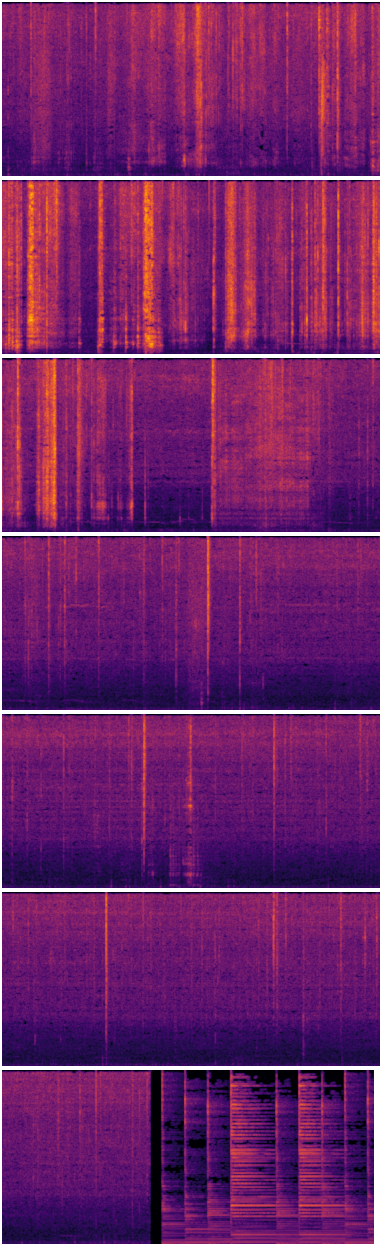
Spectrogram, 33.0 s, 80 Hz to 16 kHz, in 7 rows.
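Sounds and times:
crinkling and rustling: 0.0 - 14.8, 20.1 - 21.6
short hiss: 12.1 - 13.6.

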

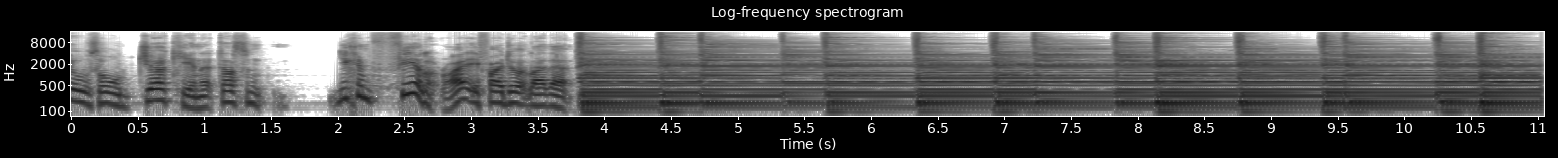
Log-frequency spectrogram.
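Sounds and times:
acoustic guitar strumming: 3.8 - 11.0.

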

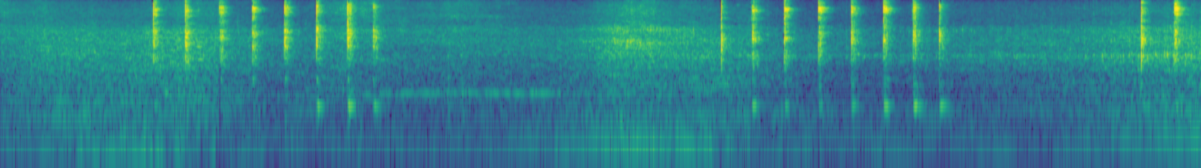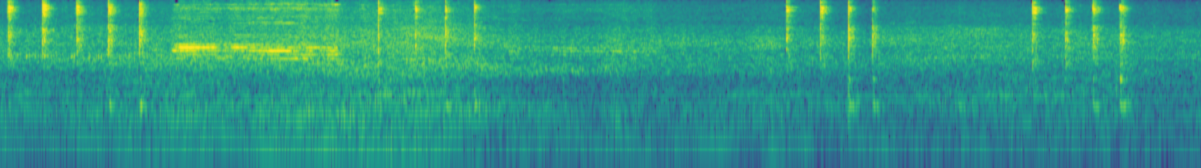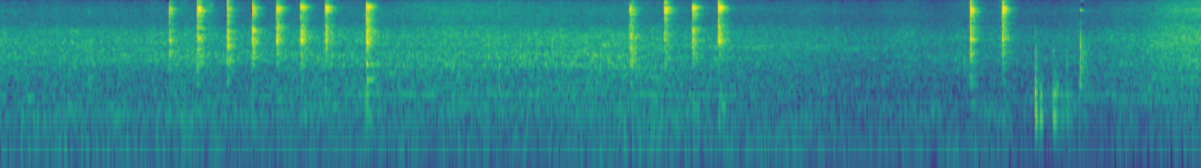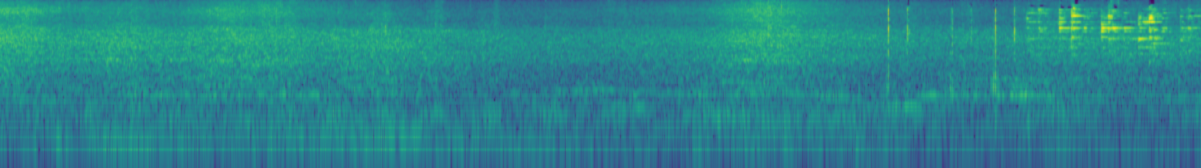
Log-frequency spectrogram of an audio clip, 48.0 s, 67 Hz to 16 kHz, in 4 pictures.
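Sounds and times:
low rumble of vehicle engines: 0.0 - 48.0
metal taps and clinks: 1.5 - 4.0, 7.2 - 9.6, 11.4 - 13.6, 15.8 - 17.0, 19.8 - 20.9, 22.3 - 23.4, 25.7 - 27.8, 45.0 - 48.0.

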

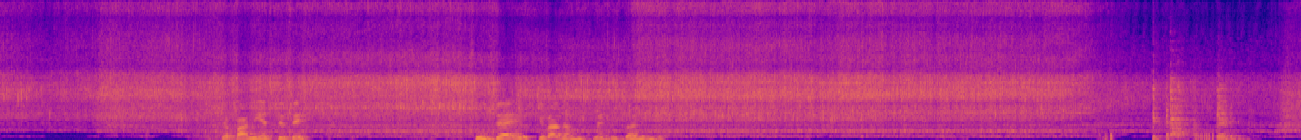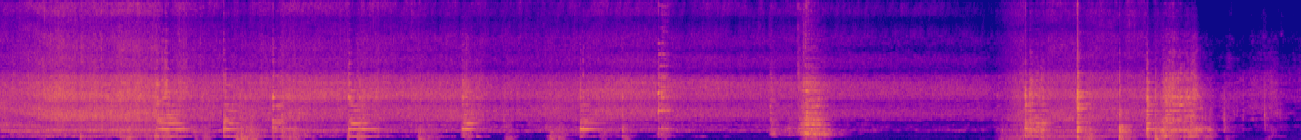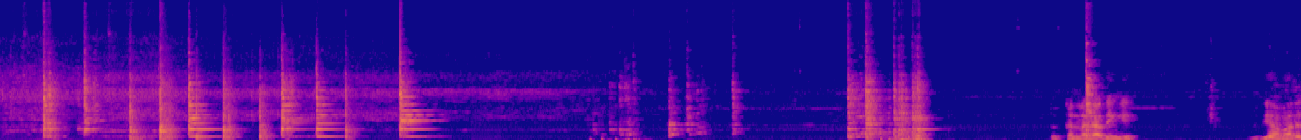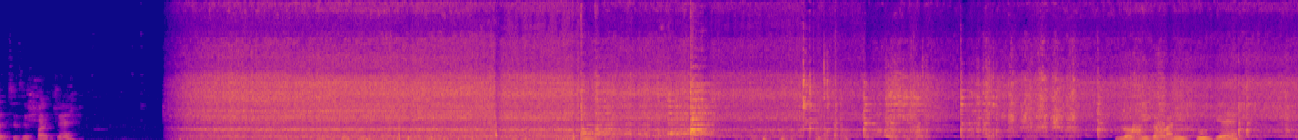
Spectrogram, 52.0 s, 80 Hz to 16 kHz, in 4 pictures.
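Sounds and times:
vegetables sizzling in ghee: 0.0 - 37.9, 40.6 - 52.0
spoon scraping and knocking pot: 11.0 - 12.5, 14.2 - 19.8, 23.1 - 25.2, 42.2 - 50.7.

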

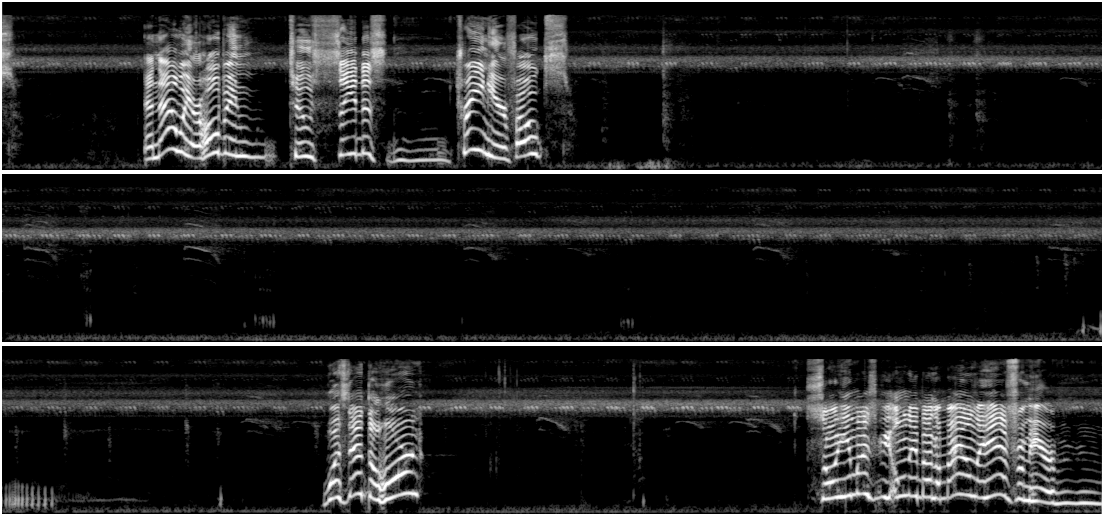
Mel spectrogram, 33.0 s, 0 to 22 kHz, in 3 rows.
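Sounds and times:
insects chirring: 0.0 - 33.0
bird chirps: 21.3 - 25.2.

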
